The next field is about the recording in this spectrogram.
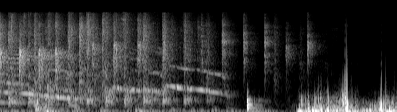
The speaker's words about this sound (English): Paul Sanford, everyone. If anybody remembers him, clap it up.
